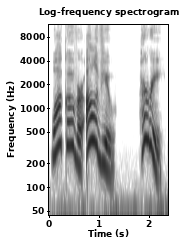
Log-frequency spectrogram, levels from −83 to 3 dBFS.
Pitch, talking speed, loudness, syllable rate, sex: 280 Hz, 100 wpm, -17 LUFS, 4.4 syllables/s, female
